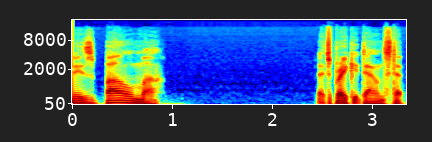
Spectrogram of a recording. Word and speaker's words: Balmain: second part is ma with a soft nasal French n that you don't fully pronounce now say it with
